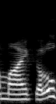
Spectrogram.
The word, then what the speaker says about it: Michael: Bacanya Michael.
